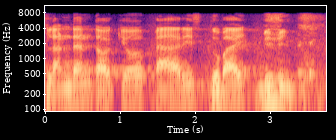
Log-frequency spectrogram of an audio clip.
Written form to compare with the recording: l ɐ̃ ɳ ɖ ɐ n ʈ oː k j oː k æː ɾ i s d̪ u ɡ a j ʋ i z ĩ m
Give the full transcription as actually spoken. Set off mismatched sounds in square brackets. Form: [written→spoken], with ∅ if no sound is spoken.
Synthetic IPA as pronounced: l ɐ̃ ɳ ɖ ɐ n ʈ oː k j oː [k→p] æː ɾ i s d̪ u [ɡ→b] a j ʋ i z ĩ [m→ŋ]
